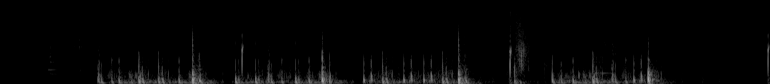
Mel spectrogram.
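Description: Blocks crack and break under quick repeated chops.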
